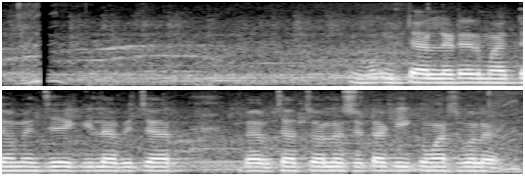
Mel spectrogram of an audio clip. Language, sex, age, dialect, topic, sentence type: Bengali, male, 18-24, Jharkhandi, agriculture, statement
